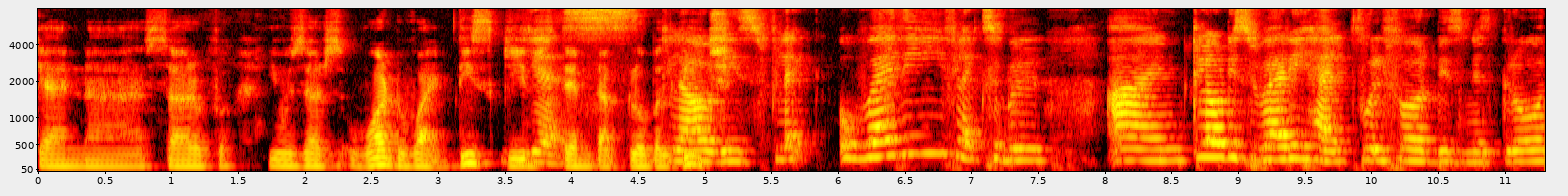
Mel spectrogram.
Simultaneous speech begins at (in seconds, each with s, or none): 3.5 s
